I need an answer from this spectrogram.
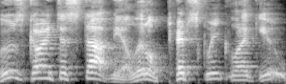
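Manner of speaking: high mocking challenge; cocky Herschel. Herschel mocks the little goblin, high cocky taunt. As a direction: tease him, raise the voice high.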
